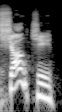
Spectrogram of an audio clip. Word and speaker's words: Shang-Chi: Also, I found out it's Shang-Chi, not Shang.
